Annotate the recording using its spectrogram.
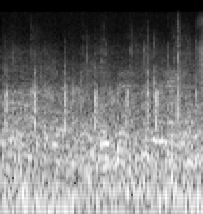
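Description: Scattered applause from a thin crowd of spectators after a boundary, a light patter of separate claps over open-air ground ambience.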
